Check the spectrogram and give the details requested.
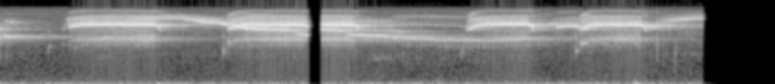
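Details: Two Sooty Owls duet at night in the Yarra Ranges forest in long, high, piercing whistles that overlap and slide gently downward, in bursts of about a second each.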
